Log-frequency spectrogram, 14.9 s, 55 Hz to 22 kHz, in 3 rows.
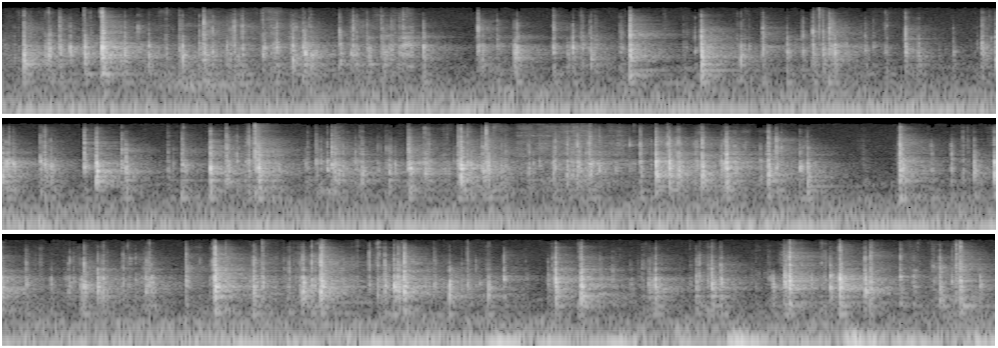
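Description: Fingertips with long nails type rapidly on a plastic computer keyboard with round plastic keys resting on a table. The result is a steady stream of sharp, dry clicks and taps centered around 2 kHz with bright edges, each stopping almost instantly, over a faint low hum.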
